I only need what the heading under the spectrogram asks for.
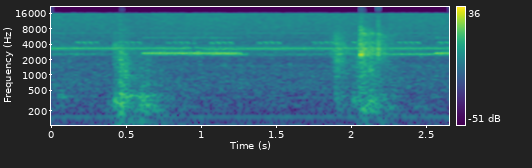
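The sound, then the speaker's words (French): An unlocked park gate is pushed open at night with two short clunking scrapes, one near the start and one near the end, over a steady high-pitched whine. “Vite, elle court au portail. Ouvre, Il n'était pas fermé.”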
